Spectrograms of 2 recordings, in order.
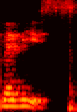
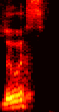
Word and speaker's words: Lewis: a v like levi well so when in france and in italy they can't say lewis the w they just can't pronounce it so they almost always call me ladies it's like how do you normally pronounce it in english louis louis louis okay yeah gotcha cool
